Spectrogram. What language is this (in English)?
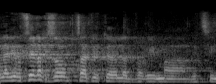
Hebrew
